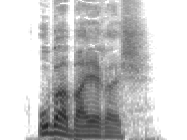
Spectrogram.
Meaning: alternative form of oberbayerisch
- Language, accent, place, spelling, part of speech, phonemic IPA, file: German, Germany, Berlin, oberbayrisch, adjective, /ˈoːbɐˌbaɪ̯ʁɪʃ/, De-oberbayrisch.ogg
